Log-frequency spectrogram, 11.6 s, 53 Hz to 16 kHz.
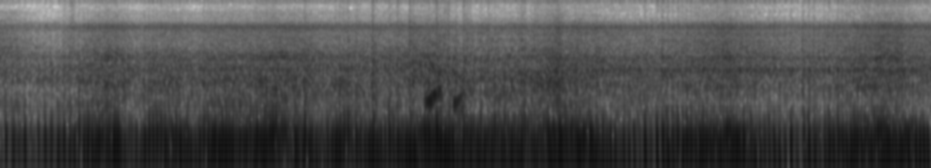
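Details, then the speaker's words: Honda CB150R, no MIL code, stutters and hesitates on light throttle at low and high rpm instead of pulling evenly; fuel pump pressure being checked. "di sini kita Gas pelan saja sudah terasa grebesnya mas bro ini kita langsung saja kita cek kita untuk pertama kita cek dulu untuk tekanan pulpamnya dulu ya mas bro"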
